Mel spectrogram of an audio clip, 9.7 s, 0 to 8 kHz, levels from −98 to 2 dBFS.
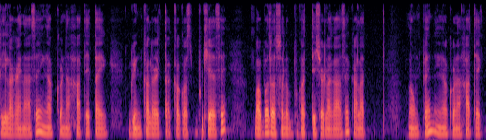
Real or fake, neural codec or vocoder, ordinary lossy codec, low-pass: real; none; Opus, 64 kbps; 7.2 kHz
